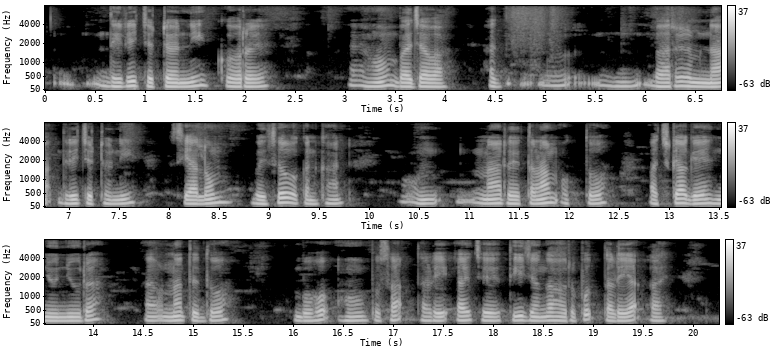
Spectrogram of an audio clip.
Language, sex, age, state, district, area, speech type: Santali, male, 18-30, Jharkhand, East Singhbhum, rural, spontaneous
